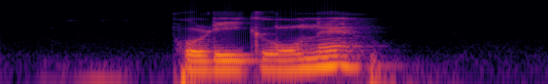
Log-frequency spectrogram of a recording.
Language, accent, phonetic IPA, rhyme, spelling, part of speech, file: German, Austria, [poliˈɡoːnə], -oːnə, Polygone, noun, De-at-Polygone.ogg
- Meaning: nominative/accusative/genitive plural of Polygon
